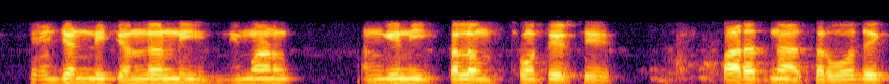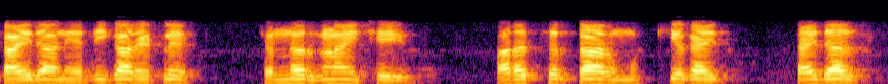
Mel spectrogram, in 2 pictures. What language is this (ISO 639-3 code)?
guj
